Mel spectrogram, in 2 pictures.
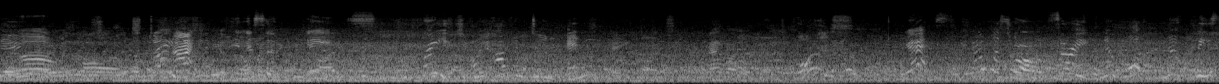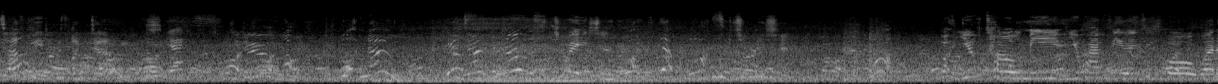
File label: two drunk girls outside a pub arguing over flirting with a bloke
